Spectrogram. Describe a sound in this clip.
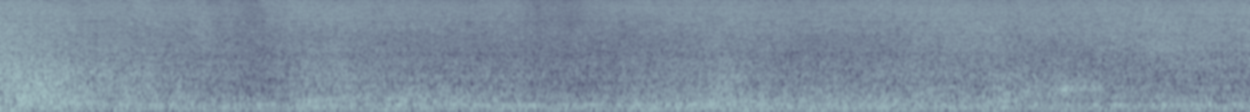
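Water sprays with a steady hiss in a large echoing hall.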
